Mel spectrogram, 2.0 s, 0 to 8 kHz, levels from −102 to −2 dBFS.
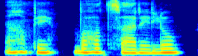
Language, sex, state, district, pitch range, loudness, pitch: Hindi, female, Uttar Pradesh, Etah, 205-220 Hz, -34 LUFS, 210 Hz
